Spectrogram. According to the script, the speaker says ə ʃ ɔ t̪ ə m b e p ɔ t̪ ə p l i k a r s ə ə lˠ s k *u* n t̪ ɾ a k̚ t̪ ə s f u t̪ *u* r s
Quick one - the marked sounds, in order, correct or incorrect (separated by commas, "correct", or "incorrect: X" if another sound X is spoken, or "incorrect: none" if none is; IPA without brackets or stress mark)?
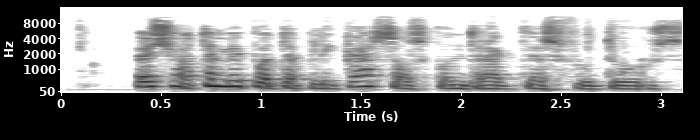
correct, correct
